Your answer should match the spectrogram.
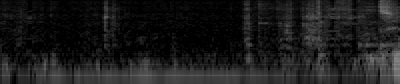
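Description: Faint handling of baseball cards in clear plastic sleeves: light rubbing and a few small ticks over a low steady hum. A man's voice comes in near the end.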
